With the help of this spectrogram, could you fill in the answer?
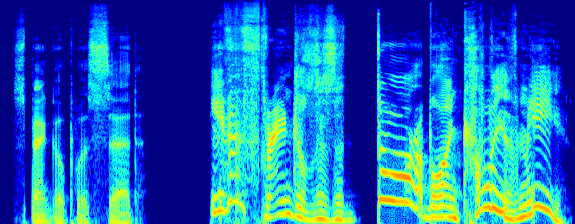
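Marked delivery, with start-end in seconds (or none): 1.6-4.2 high, louder cartoon cat voice; sugary high cartoon voice; jolly cat man. A narrator's reading. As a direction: play the friendly dump cat, overly sweet. Cat man flatters boy.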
